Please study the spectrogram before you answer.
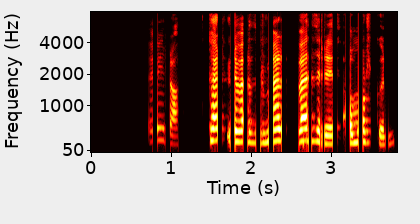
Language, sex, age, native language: Icelandic, male, 13, Icelandic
